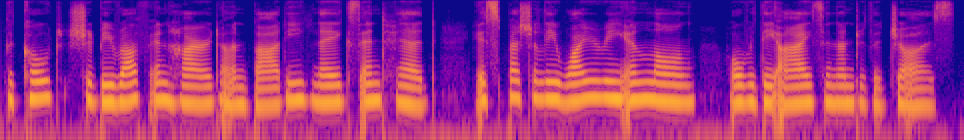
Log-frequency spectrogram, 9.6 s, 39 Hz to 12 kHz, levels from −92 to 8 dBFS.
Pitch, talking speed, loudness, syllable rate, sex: 185 Hz, 145 wpm, -18 LUFS, 3.5 syllables/s, female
